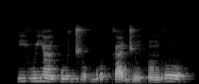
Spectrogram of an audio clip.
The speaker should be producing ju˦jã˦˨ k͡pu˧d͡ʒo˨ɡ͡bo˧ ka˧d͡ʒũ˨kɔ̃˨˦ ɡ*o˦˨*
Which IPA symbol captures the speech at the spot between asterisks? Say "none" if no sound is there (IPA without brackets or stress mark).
o˦˨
